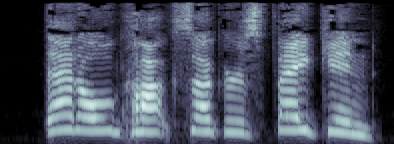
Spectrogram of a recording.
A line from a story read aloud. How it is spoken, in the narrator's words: Carson Struthers shouted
